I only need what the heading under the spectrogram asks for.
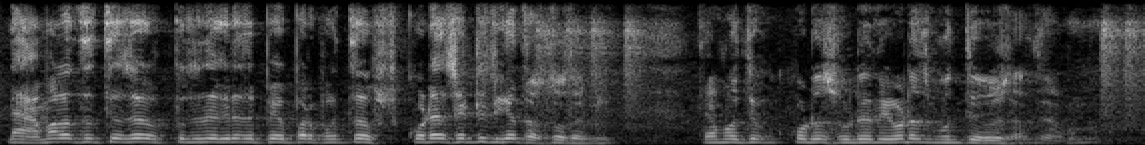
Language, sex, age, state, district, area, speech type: Marathi, male, 60+, Maharashtra, Nanded, rural, spontaneous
